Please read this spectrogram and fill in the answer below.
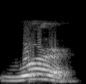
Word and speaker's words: were: Were, parece que eu tô bocejando, né?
